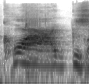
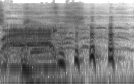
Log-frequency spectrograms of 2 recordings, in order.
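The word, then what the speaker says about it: QAGS: Just finished listening to episode 76, and I noticed that Quick Ass Game System, or as you pronounce it across the pond, Quags. – Quags.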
